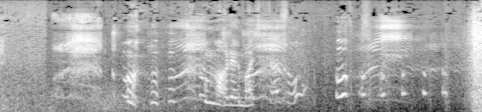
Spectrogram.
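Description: Elderly women laugh and chatter gleefully.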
